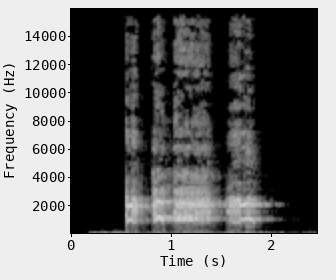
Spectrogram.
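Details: Red junglefowl crowing: one short, clipped, harsh crow of a few broken syllables that ends in a drawn-out strained note, with silence around it.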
